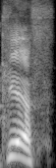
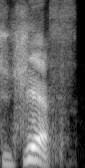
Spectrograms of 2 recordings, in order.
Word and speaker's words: GIF: how you say it it's not gif it's jiff sir jiff is a type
